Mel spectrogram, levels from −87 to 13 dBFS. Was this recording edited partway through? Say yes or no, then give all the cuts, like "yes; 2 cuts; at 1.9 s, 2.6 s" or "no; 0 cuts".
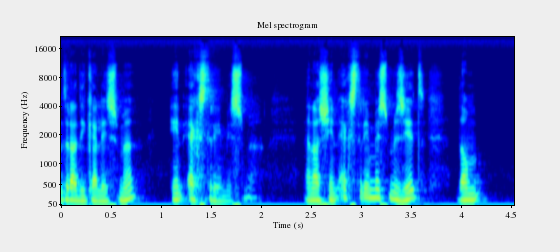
no; 0 cuts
